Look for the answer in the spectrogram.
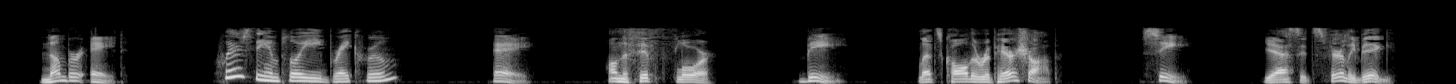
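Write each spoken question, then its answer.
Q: Where's the employee break room?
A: A: On the 5th floor.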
